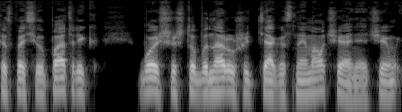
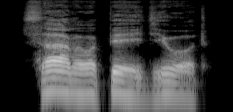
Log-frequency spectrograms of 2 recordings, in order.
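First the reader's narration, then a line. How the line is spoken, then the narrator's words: Hissed. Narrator (Russian): прошипел Фредо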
